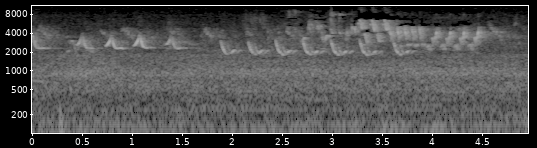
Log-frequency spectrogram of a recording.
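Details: Blue-throated flycatcher from Arizona, recorded in the field: a few rising-falling whistles lead into a fast run of short, down-slurred notes, with a low rumble of environmental noise underneath.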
